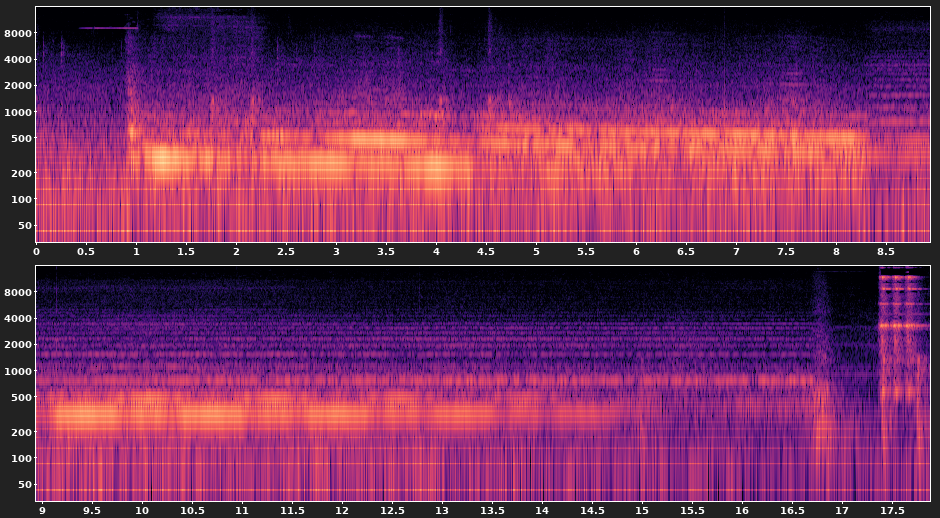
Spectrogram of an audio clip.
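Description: A train's electric motor whines, falling in pitch and then holding a steady tone.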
